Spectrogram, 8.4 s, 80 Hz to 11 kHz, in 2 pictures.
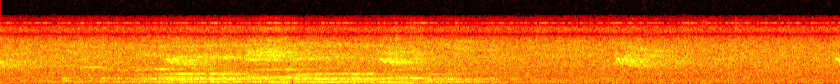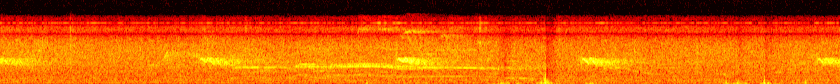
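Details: Howler monkeys, a pair, calling in the early morning near 5am at Nosara, Costa Rica, April 2011: a loud, harsh roaring bout for about a second, then fading, followed by repeated short bird chirps, insect drone and a few knocks.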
